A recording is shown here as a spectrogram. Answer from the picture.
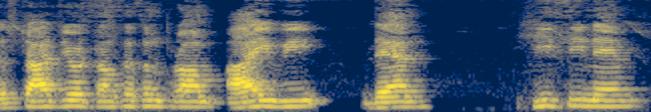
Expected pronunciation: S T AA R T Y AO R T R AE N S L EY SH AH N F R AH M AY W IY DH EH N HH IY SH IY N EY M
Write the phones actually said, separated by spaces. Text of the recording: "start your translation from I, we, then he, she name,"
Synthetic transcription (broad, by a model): S T AA R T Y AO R T R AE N S EY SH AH N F R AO M AY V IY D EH N HH IY S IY N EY M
